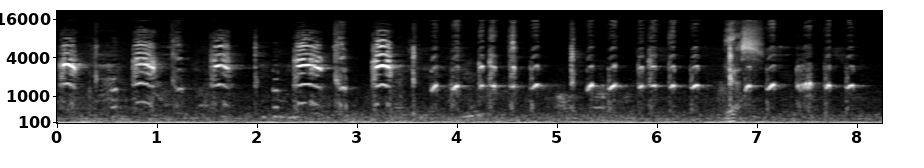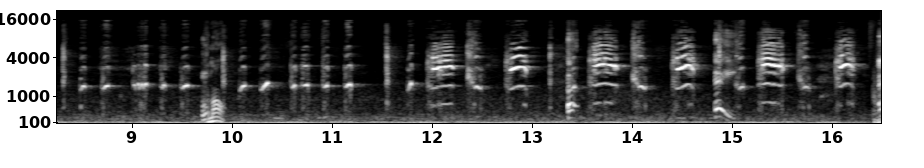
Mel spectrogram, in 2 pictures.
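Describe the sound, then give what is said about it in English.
A cockatiel chirps and whistles in quick, shrill bursts, repeating in a bouncy rhythm over a low, steady hum, with a person briefly speaking partway through. “Yeah, here's a cockatiel on the beat.”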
